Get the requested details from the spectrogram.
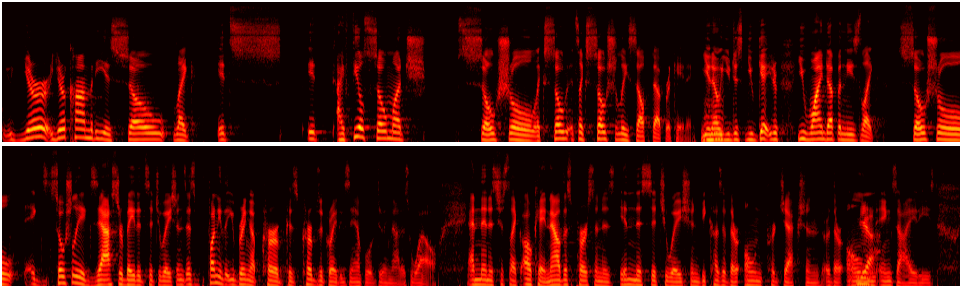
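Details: Adult male comedian who stutters, real, speaking in conversation with word and phrase repetitions. Finding: stuttering.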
